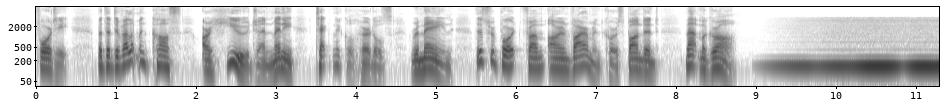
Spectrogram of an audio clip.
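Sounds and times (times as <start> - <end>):
speech: 0.0 - 9.7
eerie humming of solar vibrations recorded by a solar probe: 9.0 - 11.2.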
